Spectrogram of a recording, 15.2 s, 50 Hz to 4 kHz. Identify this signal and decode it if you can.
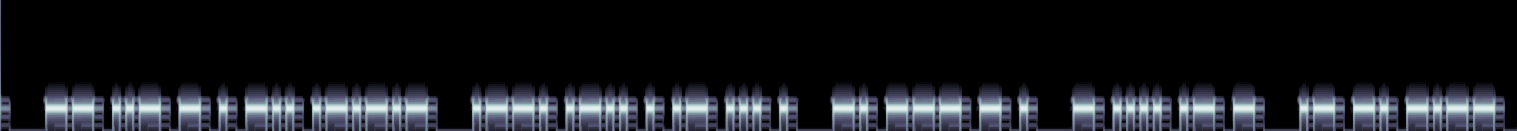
Morse code, heard as a keyed tone, about 18 wpm, 750 Hz. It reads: MUTED. PLEASE NOTE THAT ANY
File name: Archive / 18 WPM / 18WPM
